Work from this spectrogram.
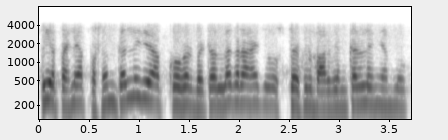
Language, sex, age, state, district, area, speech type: Hindi, male, 45-60, Uttar Pradesh, Sitapur, rural, conversation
